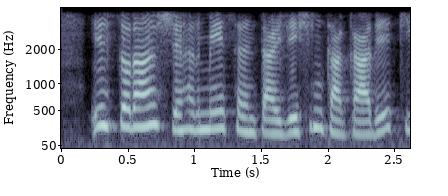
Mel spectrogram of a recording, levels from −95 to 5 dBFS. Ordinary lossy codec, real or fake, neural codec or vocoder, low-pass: none; fake; codec, 16 kHz, 2 kbps, FunCodec, trained on Chinese and English, 25 frames a second; 3.6 kHz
